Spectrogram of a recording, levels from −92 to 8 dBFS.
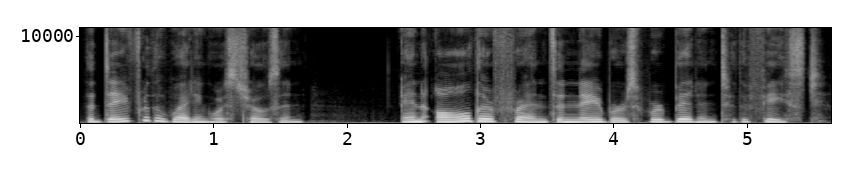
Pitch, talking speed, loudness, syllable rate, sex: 220 Hz, 190 wpm, -16 LUFS, 4.8 syllables/s, female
